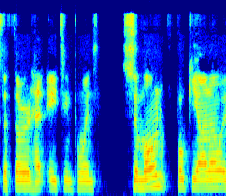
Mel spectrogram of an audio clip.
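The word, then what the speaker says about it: Simone Fontecchio: Simone Fociano is how you say name.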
